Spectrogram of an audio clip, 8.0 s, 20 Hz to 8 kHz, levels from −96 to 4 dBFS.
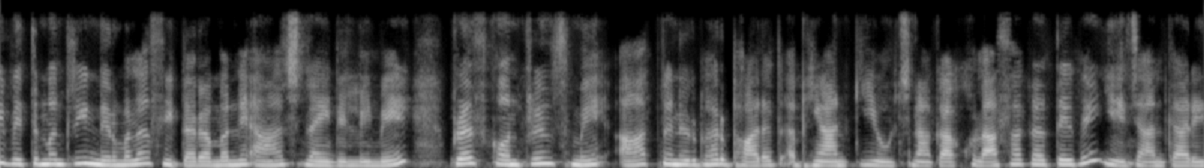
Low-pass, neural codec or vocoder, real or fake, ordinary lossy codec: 7.2 kHz; codec, 16 kHz, 4 kbps, X-Codec, HuBERT features, trained on general audio; fake; none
